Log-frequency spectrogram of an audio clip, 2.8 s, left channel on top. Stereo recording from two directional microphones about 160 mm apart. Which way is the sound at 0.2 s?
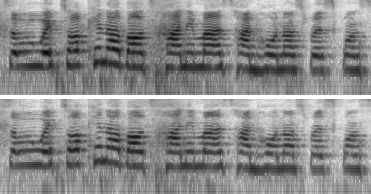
45° left (ahead or behind).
